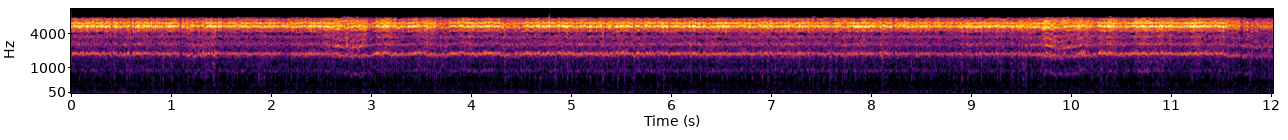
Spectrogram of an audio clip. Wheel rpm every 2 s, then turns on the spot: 240, 230, 230, 240, 230, 220.
none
